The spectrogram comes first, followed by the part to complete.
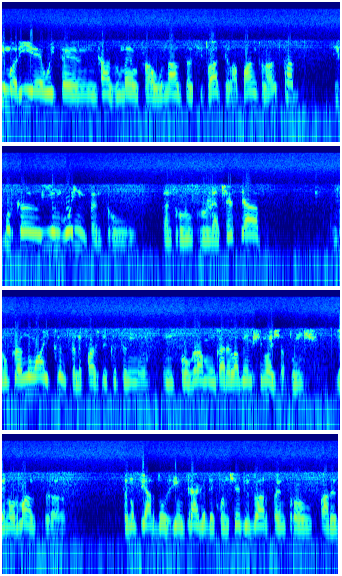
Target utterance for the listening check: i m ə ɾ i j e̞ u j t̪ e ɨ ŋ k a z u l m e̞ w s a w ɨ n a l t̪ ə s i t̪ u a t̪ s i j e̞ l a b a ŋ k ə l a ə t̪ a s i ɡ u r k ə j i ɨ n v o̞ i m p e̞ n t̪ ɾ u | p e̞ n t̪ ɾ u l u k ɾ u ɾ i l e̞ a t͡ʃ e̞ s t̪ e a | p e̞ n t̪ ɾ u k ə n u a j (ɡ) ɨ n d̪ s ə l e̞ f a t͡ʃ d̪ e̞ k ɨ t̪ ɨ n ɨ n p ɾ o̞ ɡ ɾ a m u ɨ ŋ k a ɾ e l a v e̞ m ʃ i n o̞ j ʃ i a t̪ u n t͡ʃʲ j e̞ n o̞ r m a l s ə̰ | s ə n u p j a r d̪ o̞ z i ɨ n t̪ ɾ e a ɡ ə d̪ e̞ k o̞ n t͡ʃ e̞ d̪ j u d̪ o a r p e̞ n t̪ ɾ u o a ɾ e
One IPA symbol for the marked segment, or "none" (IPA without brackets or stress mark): k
